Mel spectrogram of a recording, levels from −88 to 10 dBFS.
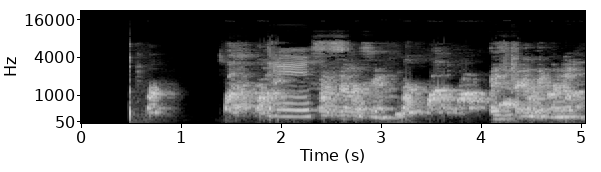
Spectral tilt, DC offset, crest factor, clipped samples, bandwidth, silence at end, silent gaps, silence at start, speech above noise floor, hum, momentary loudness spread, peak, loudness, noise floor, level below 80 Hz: -3.5 dB/octave; under 0.1%; 12 dB; under 0.1%; 9.4 kHz; 0 s; none; 0.65 s; 37 dB; none; 7 LU; 0 dBFS; -13 LUFS; -49 dBFS; -62 dBFS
